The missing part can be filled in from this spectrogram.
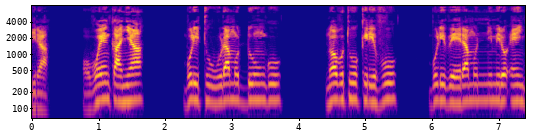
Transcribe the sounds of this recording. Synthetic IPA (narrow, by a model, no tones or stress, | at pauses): ɾa̰ | o̞̰βwe̞ːŋkaɲa | βulituːlamudːuːŋɡu | no̞ːβutuːkiɾivu | βuliβe̞ːɾamunːimiɾo̞ʔe̞ɲ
